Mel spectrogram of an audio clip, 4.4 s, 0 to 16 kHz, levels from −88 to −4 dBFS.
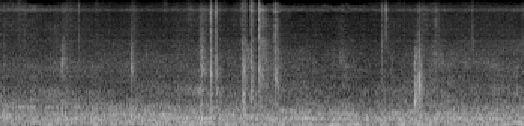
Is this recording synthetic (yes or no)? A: yes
